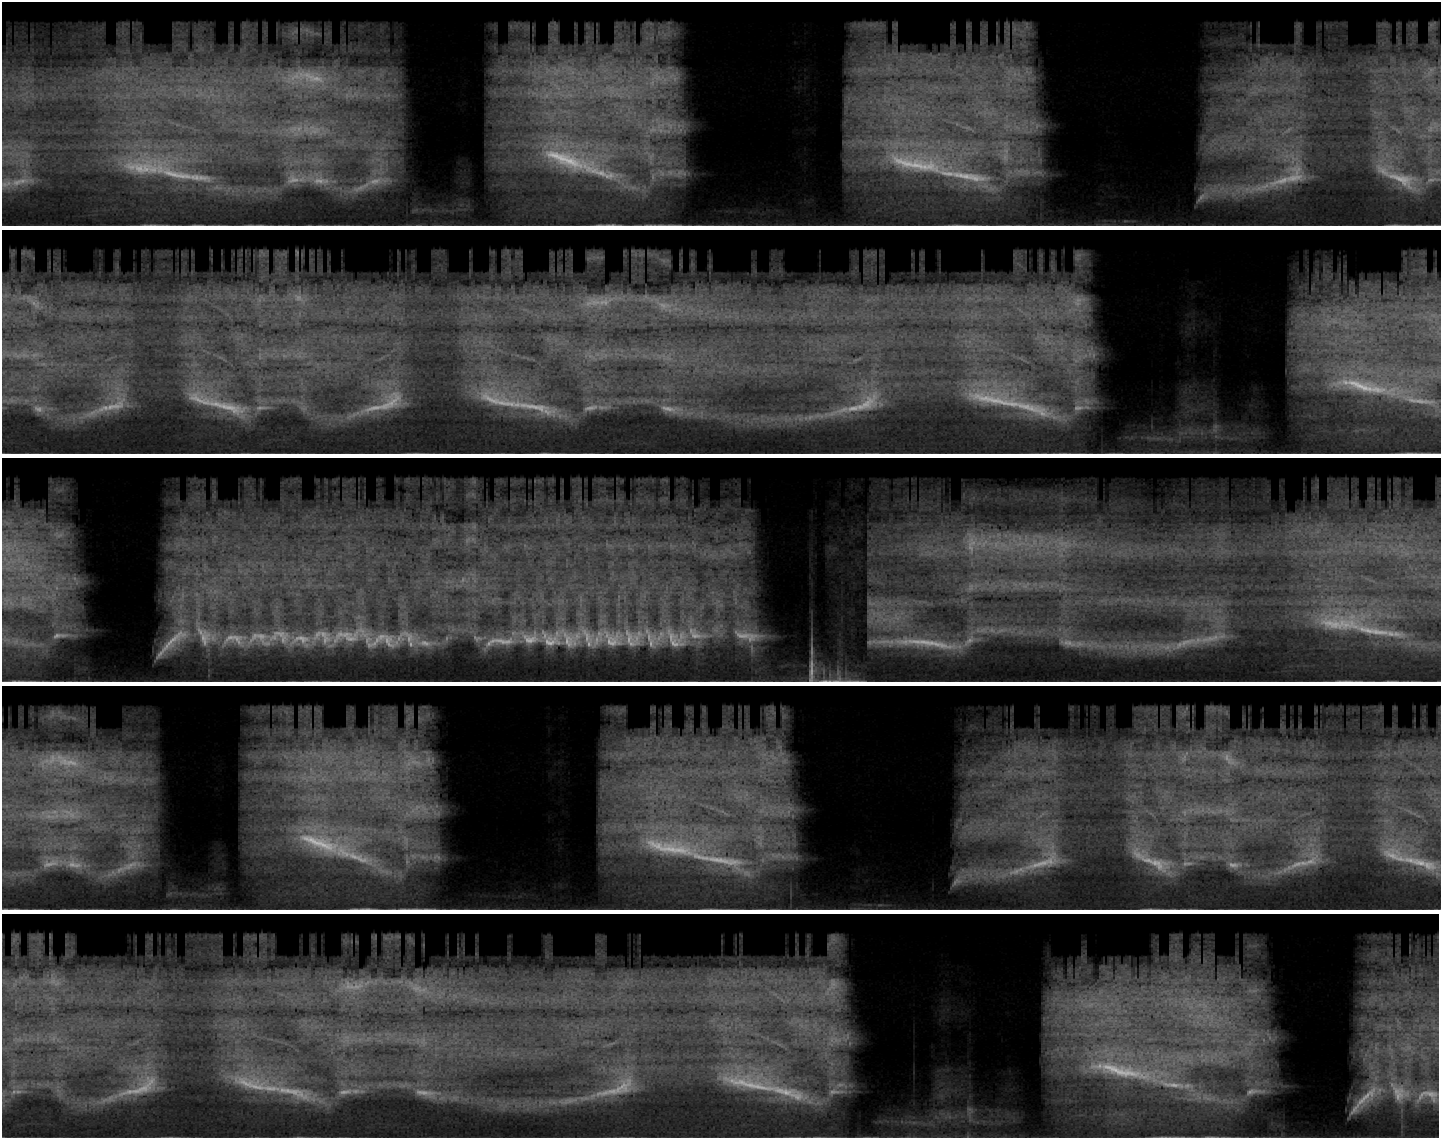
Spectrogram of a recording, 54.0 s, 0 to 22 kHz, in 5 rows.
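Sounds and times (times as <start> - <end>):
whistle trill: 0.0 - 3.0, 9.0 - 19.1, 20.5 - 27.4, 28.1 - 33.6, 34.4 - 35.7, 37.0 - 38.4, 39.5 - 49.6, 51.0 - 53.9
dog whistle blasts: 0.4 - 3.0, 6.4 - 7.8, 9.0 - 19.0, 20.5 - 27.3, 28.1 - 33.6, 34.2 - 35.7, 36.9 - 38.4, 39.5 - 49.6, 51.0 - 53.9.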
